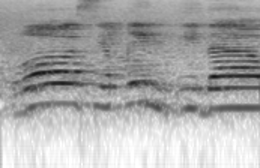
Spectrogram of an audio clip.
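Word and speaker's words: غاسق إذا: Yang pertama ayat yang ghasiqin idza waqab. Di situ ada kasrotain, ghasiqin di huruf qaf tadi harokatnya ada kasrotain bertemu dengan alif. Ghasiqin idza. Nah, jadi bacanya harus jelas. Ghasiqin idza waqab.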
